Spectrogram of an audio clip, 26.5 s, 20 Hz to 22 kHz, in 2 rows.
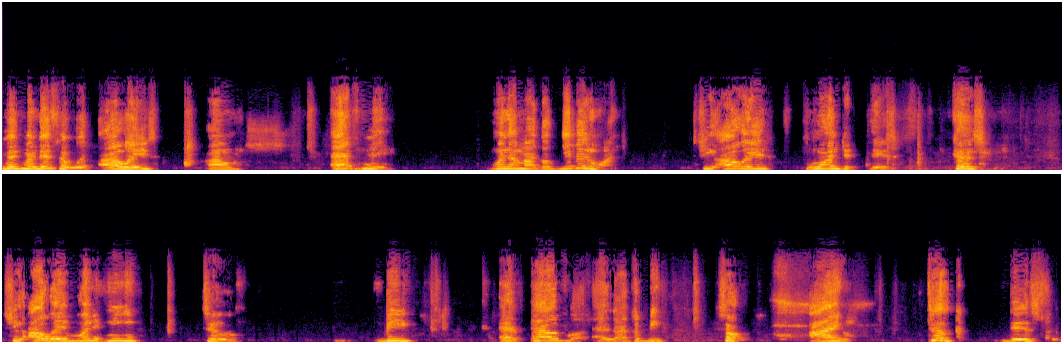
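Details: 27-year-old man with cerebral palsy since birth, wheelchair user, whose muscles do not work like others'; doctors told his family he would never talk; dysarthria in cerebral palsy.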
